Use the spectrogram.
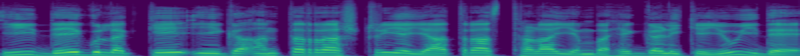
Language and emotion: Kannada, neutral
